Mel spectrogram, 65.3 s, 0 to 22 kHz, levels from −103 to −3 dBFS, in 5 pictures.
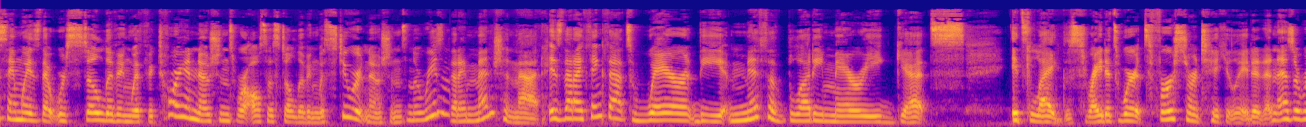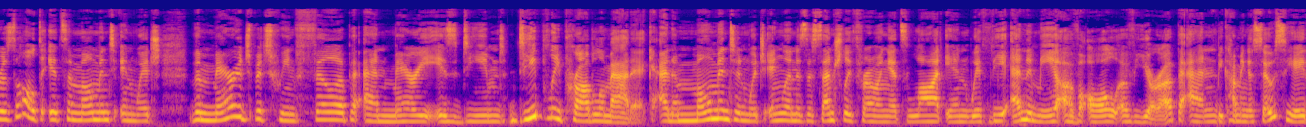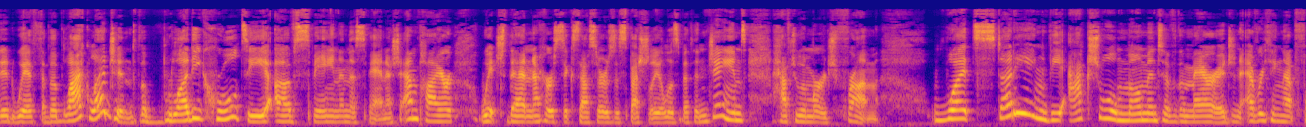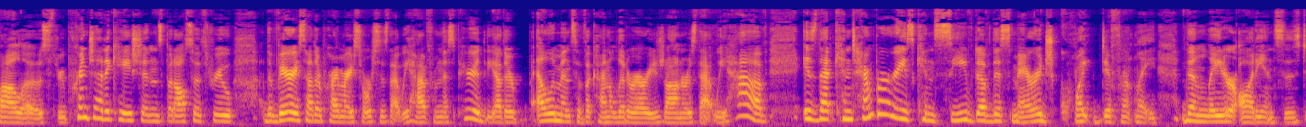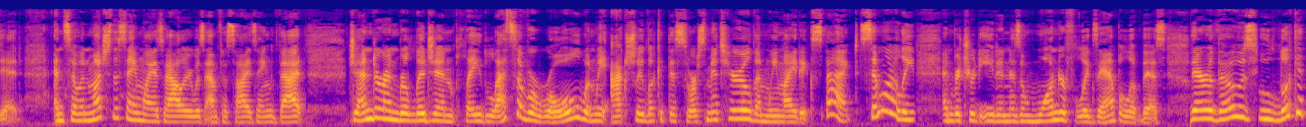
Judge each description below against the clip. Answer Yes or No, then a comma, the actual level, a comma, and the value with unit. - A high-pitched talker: Yes, high, 200 Hz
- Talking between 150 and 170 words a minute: No, average, 195 wpm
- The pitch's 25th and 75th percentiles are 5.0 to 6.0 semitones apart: Yes, average, 5.3 semitones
